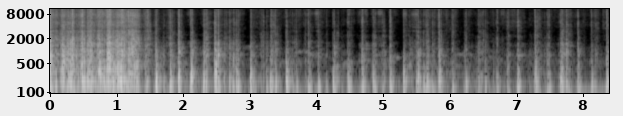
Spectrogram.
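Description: Long fingernails of both hands scratch a round, flat stainless steel plate with embossed lettering that lies on an orange bag. A dense, continuous scratching gives way after about a second to a quick, irregular series of short, dull scrapes and taps. The sound is mostly low and muffled, with no ringing after each stroke.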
